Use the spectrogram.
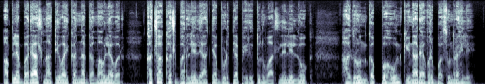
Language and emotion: Marathi, sad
